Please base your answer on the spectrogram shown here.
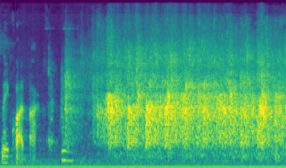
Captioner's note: applause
